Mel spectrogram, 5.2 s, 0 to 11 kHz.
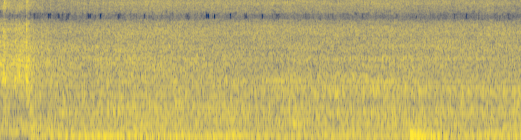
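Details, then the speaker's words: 2016 Honda Titan 160 single cylinder, previously loud engine noise blamed on the connecting rod: after correcting wrong valve adjustment it idles evenly and steadily with no knocking or clatter. "era só regulagem de válvula incorreta, rapaziada. Vou ligar para você escutar aqui, né?"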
